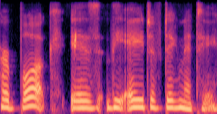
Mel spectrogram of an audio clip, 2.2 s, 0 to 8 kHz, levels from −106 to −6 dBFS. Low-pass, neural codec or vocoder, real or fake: 7.2 kHz; none; real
